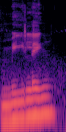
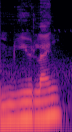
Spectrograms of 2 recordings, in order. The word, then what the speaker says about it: Myling: Myling is actually pronounced Mealing or Muleng. That's the actual pronunciation.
